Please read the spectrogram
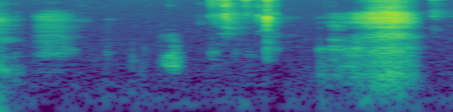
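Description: Small mouth clicks and an audible breath during a pause in speech, the breath swelling up near the end.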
